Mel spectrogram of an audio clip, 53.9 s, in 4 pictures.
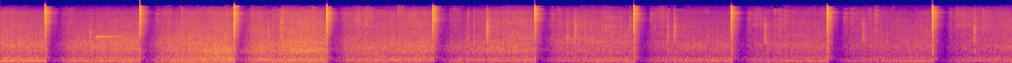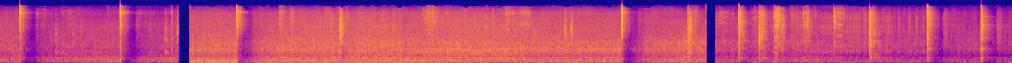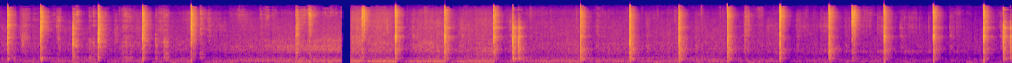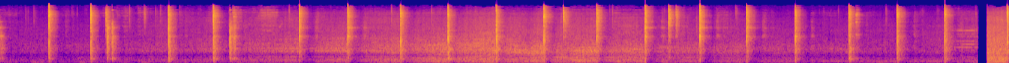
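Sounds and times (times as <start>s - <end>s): hammer striking hot chisel: 0.6s - 2.0s, 4.3s - 4.6s, 5.7s - 6.0s, 7.1s - 7.7s, 8.4s - 9.0s, 11.0s - 11.3s, 12.4s - 12.6s, 13.7s - 14.0s, 15.1s - 15.8s, 25.1s - 29.8s, 30.9s - 34.1s, 34.7s - 43.8s, 44.4s - 53.9s.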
